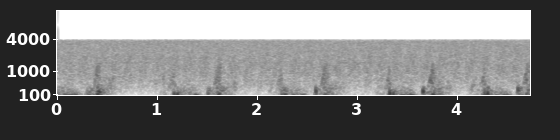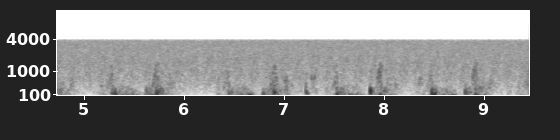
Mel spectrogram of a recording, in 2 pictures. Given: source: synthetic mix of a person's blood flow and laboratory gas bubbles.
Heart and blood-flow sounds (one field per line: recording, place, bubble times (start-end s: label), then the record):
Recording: Doppler ultrasound of blood flow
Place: precordium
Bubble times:
6.99-7.04 s: bubbles
7.18-7.34 s: bubbles
From the record:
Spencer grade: 2 (many but less than half of the cardiac periods contain bubble signals, singularly or in groups)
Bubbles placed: only in the low amplitude regions of the cardiac cycle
